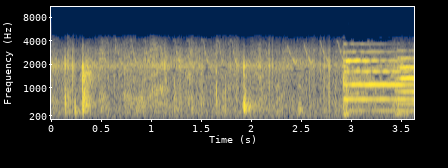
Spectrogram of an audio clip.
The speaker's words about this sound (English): The chimes and everything.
